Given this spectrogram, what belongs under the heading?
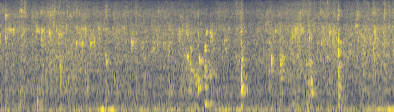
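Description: Fish fat frying in a pan, a moderate steady sizzle and bubbling with scattered pops and stirring clinks, close by and with no talk.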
